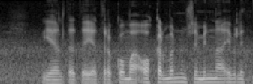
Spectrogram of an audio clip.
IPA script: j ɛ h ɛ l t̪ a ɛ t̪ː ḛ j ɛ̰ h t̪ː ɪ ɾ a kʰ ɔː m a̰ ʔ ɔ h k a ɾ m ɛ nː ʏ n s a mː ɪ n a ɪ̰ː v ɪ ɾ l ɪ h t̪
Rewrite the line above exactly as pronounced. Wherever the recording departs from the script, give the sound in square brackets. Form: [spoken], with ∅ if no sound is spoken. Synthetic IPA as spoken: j ɛ h ɛ l t̪ a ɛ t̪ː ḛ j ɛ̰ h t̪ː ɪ ɾ a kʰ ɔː m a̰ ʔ ɔ h k a ɾ m [œ] nː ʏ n s [ɛ] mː ɪ [nː] a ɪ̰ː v ɪ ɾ l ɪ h t̪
